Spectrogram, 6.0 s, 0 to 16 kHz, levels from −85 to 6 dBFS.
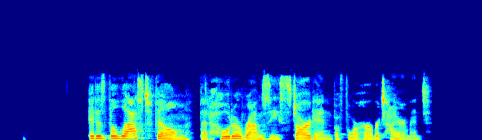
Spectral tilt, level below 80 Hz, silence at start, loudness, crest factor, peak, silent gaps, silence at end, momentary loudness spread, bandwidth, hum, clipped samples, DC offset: -4.5 dB/octave; -64 dBFS; 1.1 s; -18 LUFS; 18 dB; -2 dBFS; 2.45-2.49 s; 0.65 s; 13 LU; 7.8 kHz; none; under 0.1%; under 0.1%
